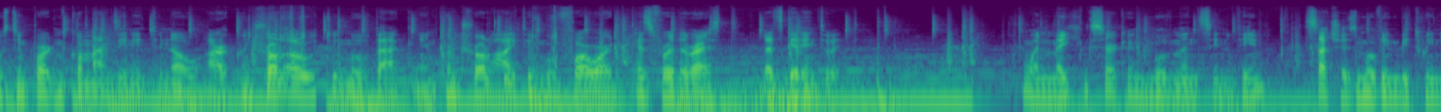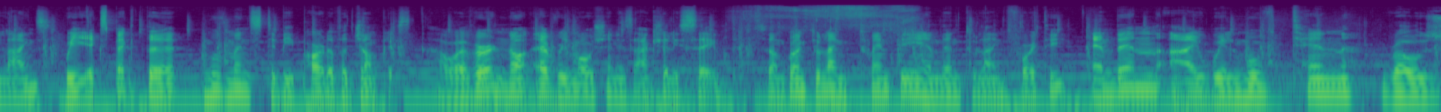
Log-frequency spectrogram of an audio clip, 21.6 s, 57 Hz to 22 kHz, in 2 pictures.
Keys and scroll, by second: 0.4-1.6 typing, 2.5 ctrl+i, 3.5 i, 4.8 ctrl+o, 6.6 ctrl+i, 7.3-8.2 typing, 9.5 typing, 14.7-18.6 typing, 16.7 Return, 20.4-21.5 typing.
